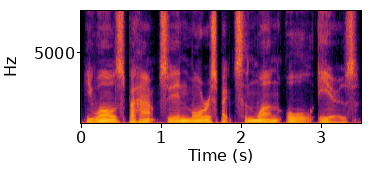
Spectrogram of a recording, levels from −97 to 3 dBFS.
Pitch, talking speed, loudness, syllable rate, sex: 105 Hz, 170 wpm, -18 LUFS, 4.0 syllables/s, male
